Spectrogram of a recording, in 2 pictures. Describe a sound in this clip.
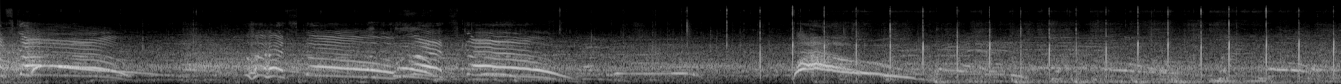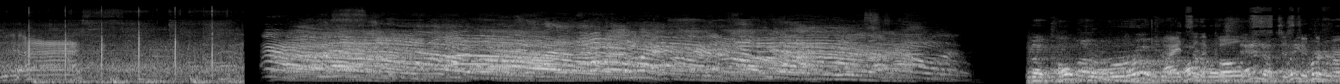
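A large stadium crowd cheers and roars loudly.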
